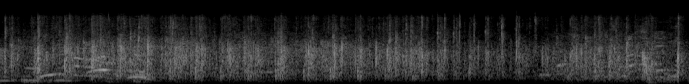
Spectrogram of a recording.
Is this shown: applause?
yes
